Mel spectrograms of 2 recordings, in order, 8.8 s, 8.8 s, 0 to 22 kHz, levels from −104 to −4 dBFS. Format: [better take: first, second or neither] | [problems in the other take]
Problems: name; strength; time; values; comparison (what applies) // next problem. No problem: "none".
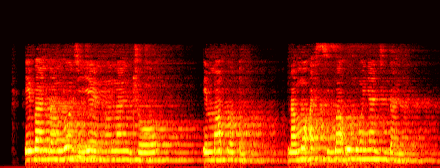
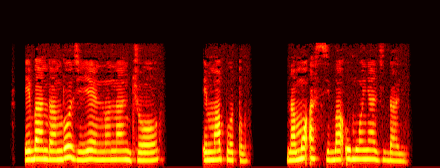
second | room echo; dies away in 2.4 s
